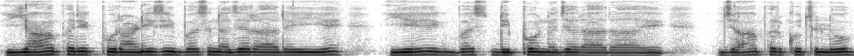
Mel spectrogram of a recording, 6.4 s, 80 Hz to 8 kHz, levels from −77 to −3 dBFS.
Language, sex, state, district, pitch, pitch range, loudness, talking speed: Hindi, male, Rajasthan, Jaipur, 145 Hz, 140-155 Hz, -15 LUFS, 215 wpm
